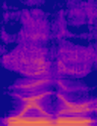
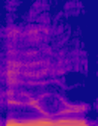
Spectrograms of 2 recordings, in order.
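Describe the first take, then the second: First: The name does not rhyme with Bueller. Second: The name rhymes with Bueller. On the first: The speaker calls it right. "it's pronounced Euler" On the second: The speaker calls it wrong. "I used to say Euler. Sounds like Bueller"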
